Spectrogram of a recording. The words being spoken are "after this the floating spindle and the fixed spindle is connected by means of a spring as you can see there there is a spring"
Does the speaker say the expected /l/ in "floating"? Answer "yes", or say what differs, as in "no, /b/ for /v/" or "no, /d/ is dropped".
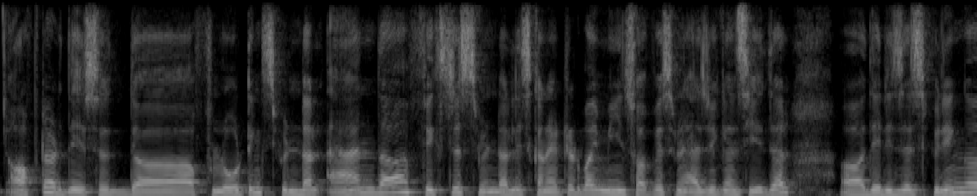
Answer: yes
